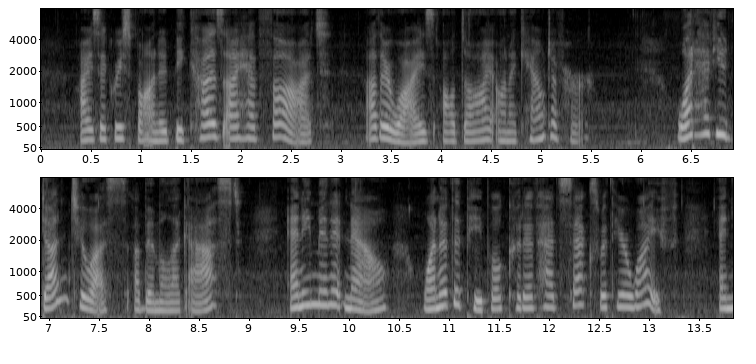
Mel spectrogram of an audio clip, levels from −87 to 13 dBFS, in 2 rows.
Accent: American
